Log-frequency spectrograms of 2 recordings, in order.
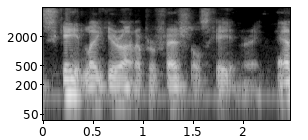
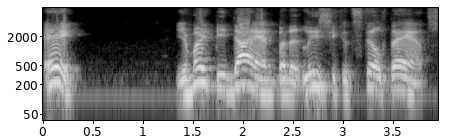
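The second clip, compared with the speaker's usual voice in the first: loud, hollered, pitched-up yell; 8 semitones higher, 6 dB louder than usual. Retelling what a neighbor called out from his truck: imitating someone yelling. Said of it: "he yells at me".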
